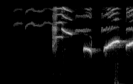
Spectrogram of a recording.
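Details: Short burst of orange-headed thrush song from Indonesia: thin high whistles build into a buzzy chirp, followed by two loud slurred whistled notes, the second rising and held.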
